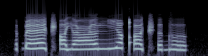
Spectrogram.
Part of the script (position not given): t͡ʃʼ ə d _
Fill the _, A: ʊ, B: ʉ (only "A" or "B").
A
